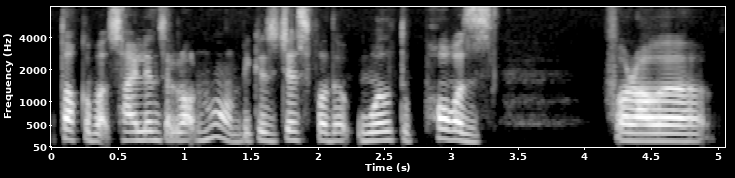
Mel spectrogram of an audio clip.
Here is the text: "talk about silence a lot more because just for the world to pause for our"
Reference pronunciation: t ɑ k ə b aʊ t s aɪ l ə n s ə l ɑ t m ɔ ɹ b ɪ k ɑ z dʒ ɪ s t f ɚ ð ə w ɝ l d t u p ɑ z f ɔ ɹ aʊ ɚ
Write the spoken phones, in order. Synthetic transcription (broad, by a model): t ɑ k ə b aʊ t s aɪ l ə n s ə l ɑ t m ɔ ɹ b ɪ k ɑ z dʒ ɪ s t f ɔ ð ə w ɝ l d t u p ɑ z f ɔ ɹ aʊ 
